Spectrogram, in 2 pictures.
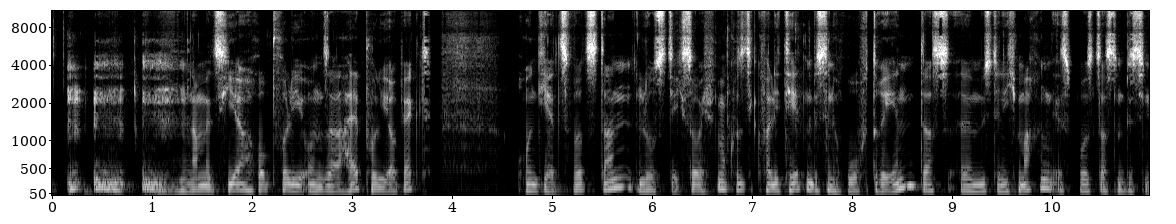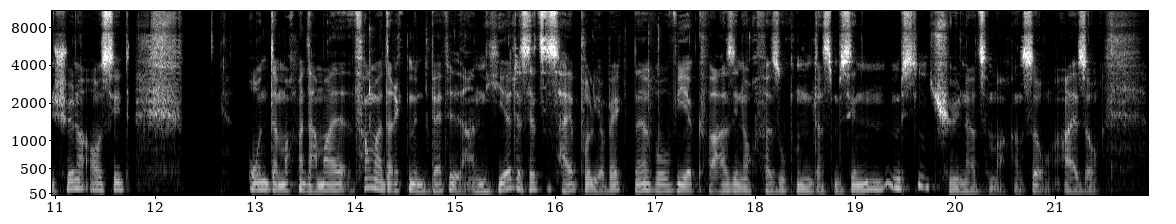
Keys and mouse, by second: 0.1 click, 1.0 shift+drag, 1.4 drag, 3.8 click, 7.4 alt+v, 9.6-10.0 drag, 12.0 click, 14.2-14.6 shift+middle drag, 15.1 middle drag, 16.9 q.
